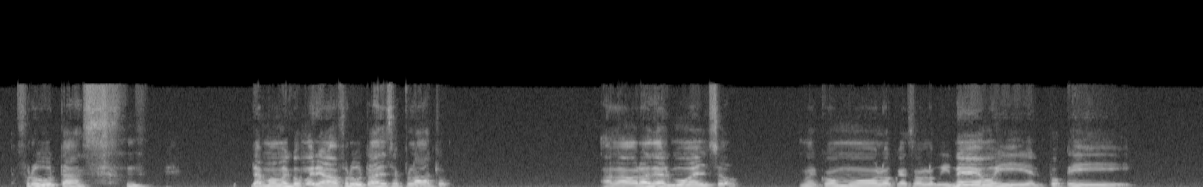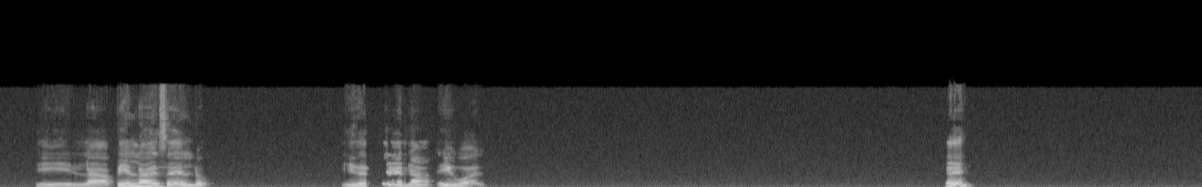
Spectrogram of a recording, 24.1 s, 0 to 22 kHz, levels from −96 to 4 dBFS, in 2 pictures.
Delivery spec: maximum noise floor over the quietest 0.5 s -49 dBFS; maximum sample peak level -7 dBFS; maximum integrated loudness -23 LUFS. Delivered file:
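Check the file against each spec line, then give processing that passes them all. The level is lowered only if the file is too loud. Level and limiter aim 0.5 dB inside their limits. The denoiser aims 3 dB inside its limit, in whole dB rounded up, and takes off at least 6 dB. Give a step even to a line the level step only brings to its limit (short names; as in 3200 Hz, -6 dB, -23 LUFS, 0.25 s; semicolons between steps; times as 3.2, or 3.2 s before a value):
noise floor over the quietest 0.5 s -54 dBFS: OK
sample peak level -5.5 dBFS: fail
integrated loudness -20.5 LUFS: fail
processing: gain -3 dB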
